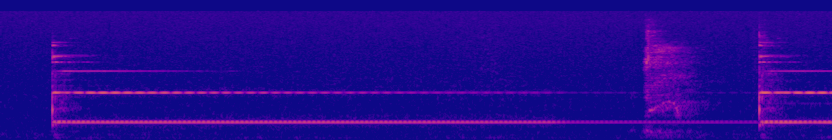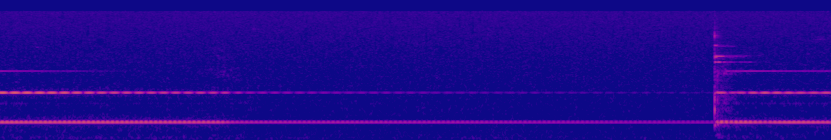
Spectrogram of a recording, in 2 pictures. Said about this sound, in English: And when you're ready, you can fully open your eyes, keeping the space as we ring the bell.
